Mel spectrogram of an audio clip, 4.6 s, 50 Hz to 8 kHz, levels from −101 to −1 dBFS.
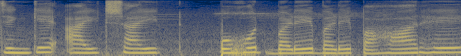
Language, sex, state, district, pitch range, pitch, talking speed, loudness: Hindi, female, Jharkhand, Sahebganj, 210-235 Hz, 225 Hz, 115 wpm, -23 LUFS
